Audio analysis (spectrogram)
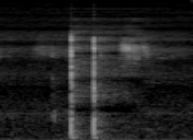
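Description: Two quick, crisp mouse clicks close together, faint, in an otherwise quiet room.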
